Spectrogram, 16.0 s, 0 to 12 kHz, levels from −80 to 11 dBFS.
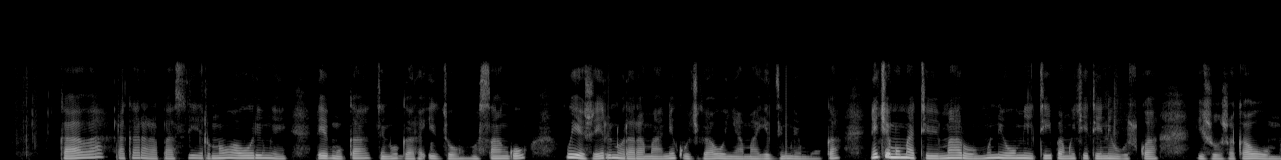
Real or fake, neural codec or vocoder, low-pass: real; none; 7.2 kHz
